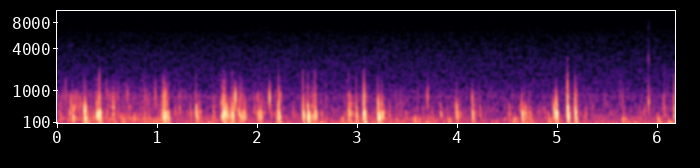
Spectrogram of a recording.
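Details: Adult's own stomach after a smoothie breakfast and salad, on a day the stomach stayed mostly quiet: soft, irregular gurgles and low rumbles, ordinary bowel sounds of digestion.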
